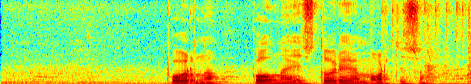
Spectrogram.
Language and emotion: Russian, neutral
